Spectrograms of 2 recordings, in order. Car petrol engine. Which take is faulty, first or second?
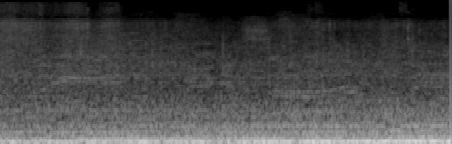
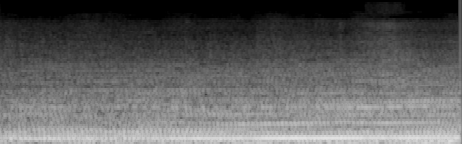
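second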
